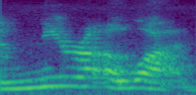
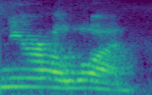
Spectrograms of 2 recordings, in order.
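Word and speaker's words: Mira Awad: palestinian singer um uh neera awad is that their right name i think it's near a wad nera is blonde blue-eyed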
